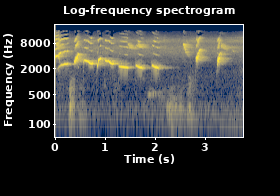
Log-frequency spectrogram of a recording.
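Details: Song of a greater green leafbird, mixing clear whistled slurs and sweeping phrases with short bright chirps spaced about half a second apart.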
